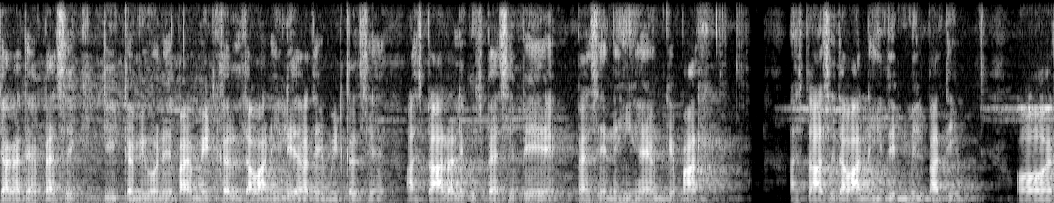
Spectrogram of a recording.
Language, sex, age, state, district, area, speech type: Hindi, male, 18-30, Uttar Pradesh, Mirzapur, urban, spontaneous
